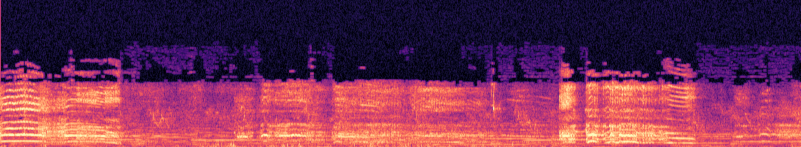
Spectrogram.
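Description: Gamefowl roosters crowing: one crow right at the start, ending on a falling note, and another about six seconds in.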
